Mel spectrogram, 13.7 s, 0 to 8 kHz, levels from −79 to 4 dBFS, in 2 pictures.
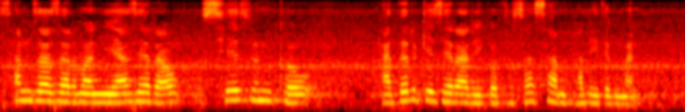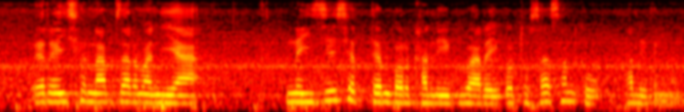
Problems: constant background noise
